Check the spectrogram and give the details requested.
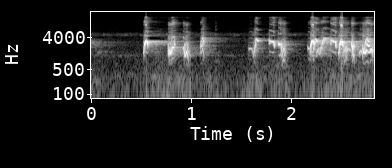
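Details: Dueling streak-eared bulbul pair, recorded 30/10/2021 as a lure: short groups of sliding, slurred notes separated by brief silences, ending in a louder busy chatter.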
